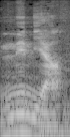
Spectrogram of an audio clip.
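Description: The word is said with a Swedish pronunciation. "I say ninja ... Most Swedish people say that"

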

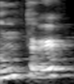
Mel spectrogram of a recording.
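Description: The R sound is clearly and strongly pronounced. "com esse R forte"

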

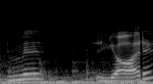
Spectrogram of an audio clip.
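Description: The final r is a quick tap. "Em Portugal, se diz melhor, melhor, com esse e e o r no final, esse r, tep"

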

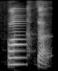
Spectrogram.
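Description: The R is a breathy, raspy throat sound. "mais arranhado. ... que coloca mais ar no R"

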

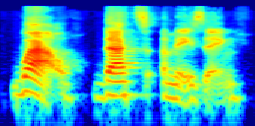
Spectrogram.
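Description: The voice sounds dull and deadpan. The speaker is being dryly humorous, not impressed. The speaker calls it wrong. "So you wouldn't say, ... That's like deadpan humor"

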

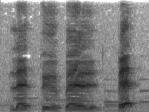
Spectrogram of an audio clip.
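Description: The name is said with Korean-style sounds. The speaker calls it right. "Người ta sẽ đọc là Letter Velvet"

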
